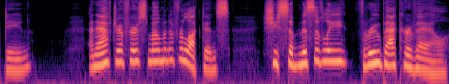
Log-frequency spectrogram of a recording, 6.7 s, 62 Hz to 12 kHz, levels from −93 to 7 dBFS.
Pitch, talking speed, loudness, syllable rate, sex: 210 Hz, 125 wpm, -18 LUFS, 4.9 syllables/s, female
